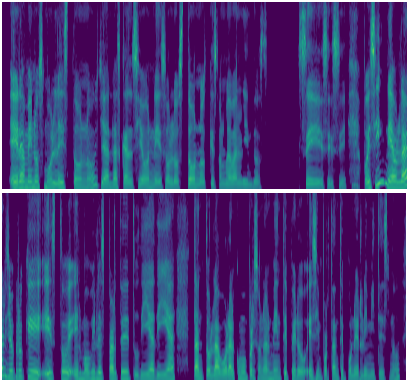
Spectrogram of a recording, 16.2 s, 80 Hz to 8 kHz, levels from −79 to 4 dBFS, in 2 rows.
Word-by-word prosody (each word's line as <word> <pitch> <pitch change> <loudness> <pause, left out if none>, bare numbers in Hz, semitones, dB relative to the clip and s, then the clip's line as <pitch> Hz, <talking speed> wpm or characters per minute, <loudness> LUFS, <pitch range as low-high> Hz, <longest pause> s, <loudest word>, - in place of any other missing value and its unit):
Era 215 +4 +7
menos 230 0 +1
molesto, 200 -2 -1
¿no? 195 +8 -6
Ya 205 - -1
las 185 +2 -2
canciones 170 0 0
o 165 - -4
los 155 0 0
tonos 170 -4 -2
que 165 - -8
sonaban 155 -1 -3
lindos. 150 -2 -10 0.6
Sí, 160 -3 +1
sí, - - -2
sí. - - -1 0.3
Pues 215 +3 +5
sí, 330 +6 +7
ni 245 - +5
hablar, 225 +8 +6
yo 260 -2 -1
creo 270 -1 -5
que 250 -5 +3
esto 230 +2 -1
el 195 +2 0
móvil 210 +3 -4
es 225 -1 -1
parte 215 +2 -1
de 240 0 0
tu 180 -4 -11
día 190 +2 -1
a - - -2
día, 185 +5 0 0.3
tanto 180 0 +1
laboral 175 +2 +2
como 245 -1 -6
personalmente, 180 +1 -3
pero 175 -7 -4
es 180 +2 +2
importante 175 0 -6
poner 165 -3 -5
límites, 155 - -7
¿no? 165 +12 -11
185 Hz, 160 wpm, -29 LUFS, 170-215 Hz, 0.6 s, Era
